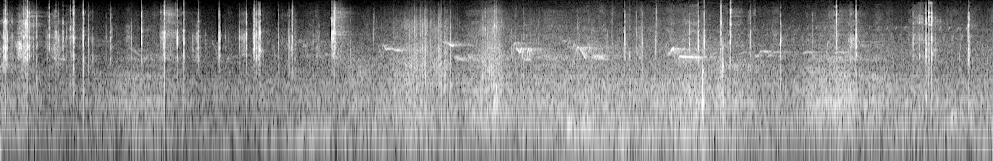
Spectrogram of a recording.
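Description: Climbing hardware being handled: quick metal clicks and rattles of a carabiner and Mad Rock Safeguard rope device being worked off the climbing rope, densest in the first couple of seconds. A few short high chirps sound in the middle.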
